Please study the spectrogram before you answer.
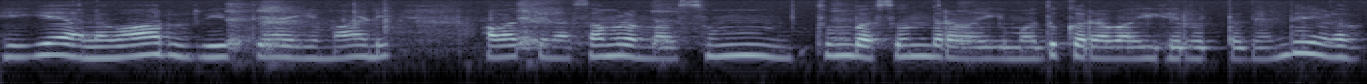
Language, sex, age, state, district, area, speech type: Kannada, female, 18-30, Karnataka, Koppal, rural, spontaneous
